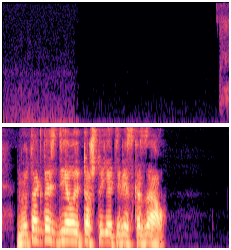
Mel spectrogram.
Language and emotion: Russian, angry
